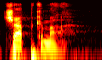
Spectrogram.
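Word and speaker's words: Tjepkema: Chepkema. – Chepkema. – Chepkema. – And it's spelled with a T and then a J.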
